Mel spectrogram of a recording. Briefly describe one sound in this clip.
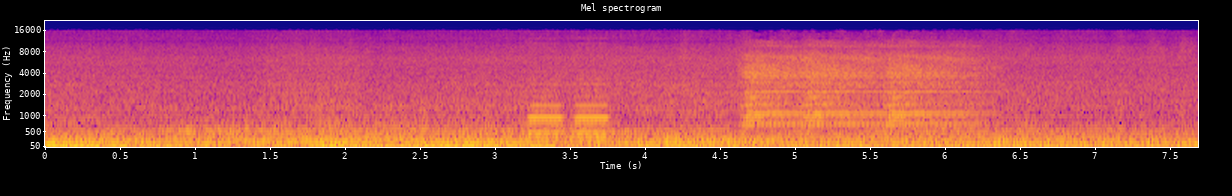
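A train rumbles steadily as it rolls along the track.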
